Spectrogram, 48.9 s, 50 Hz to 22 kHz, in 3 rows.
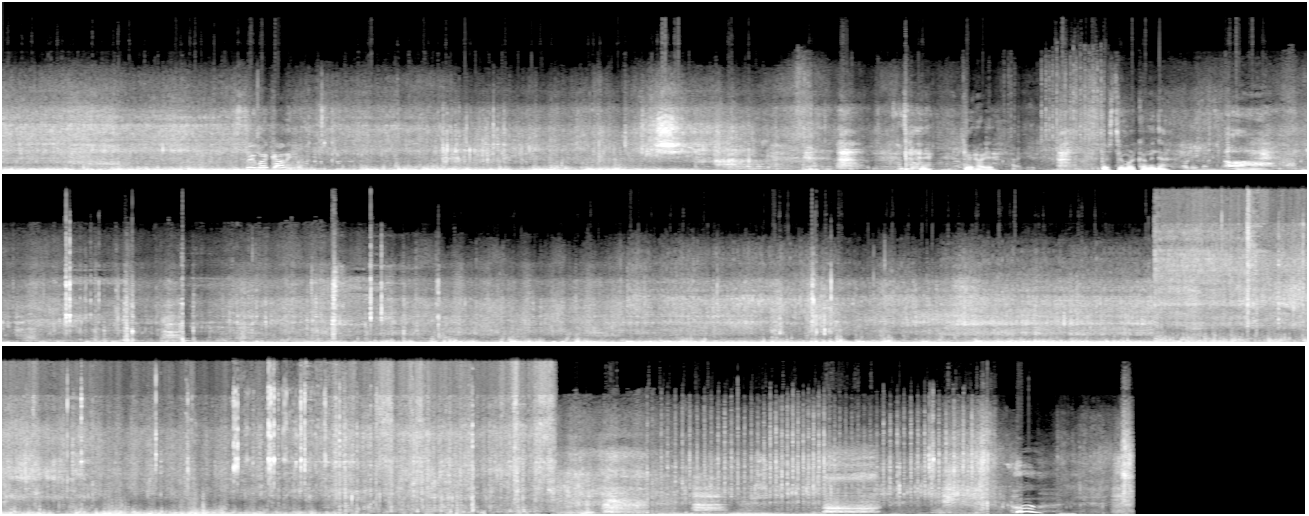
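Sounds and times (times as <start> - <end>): wind rushing over microphone: 0.0 - 10.4, 11.2 - 43.9, 45.8 - 46.2
bike rattling over bumps: 12.8 - 13.9, 16.8 - 39.8, 40.6 - 42.9
tyre noise on dirt: 30.7 - 40.1.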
